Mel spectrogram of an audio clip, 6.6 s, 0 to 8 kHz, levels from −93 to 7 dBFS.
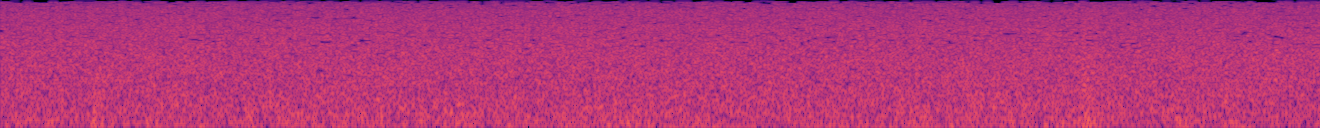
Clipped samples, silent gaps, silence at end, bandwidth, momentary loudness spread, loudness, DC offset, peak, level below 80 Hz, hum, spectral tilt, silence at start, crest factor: under 0.1%; none; 0 s; 8 kHz; 0 LU; -23 LUFS; under 0.1%; -12 dBFS; -40 dBFS; none; -2 dB/octave; 0 s; 14 dB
